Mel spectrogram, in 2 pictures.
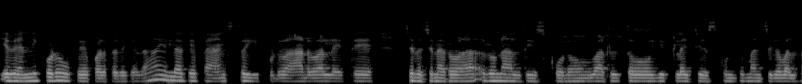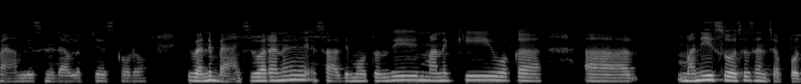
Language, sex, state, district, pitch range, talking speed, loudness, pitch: Telugu, female, Andhra Pradesh, Guntur, 150-175 Hz, 130 wpm, -33 LUFS, 155 Hz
